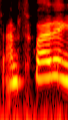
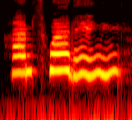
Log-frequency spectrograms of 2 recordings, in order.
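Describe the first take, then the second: First: Said in the usual way. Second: High, drawn-out mock complaint; slow singsong, pitched way up; playful singsong whine. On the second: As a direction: stretch it out high and loud, playfully. Playful repeat of complaint about heat.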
